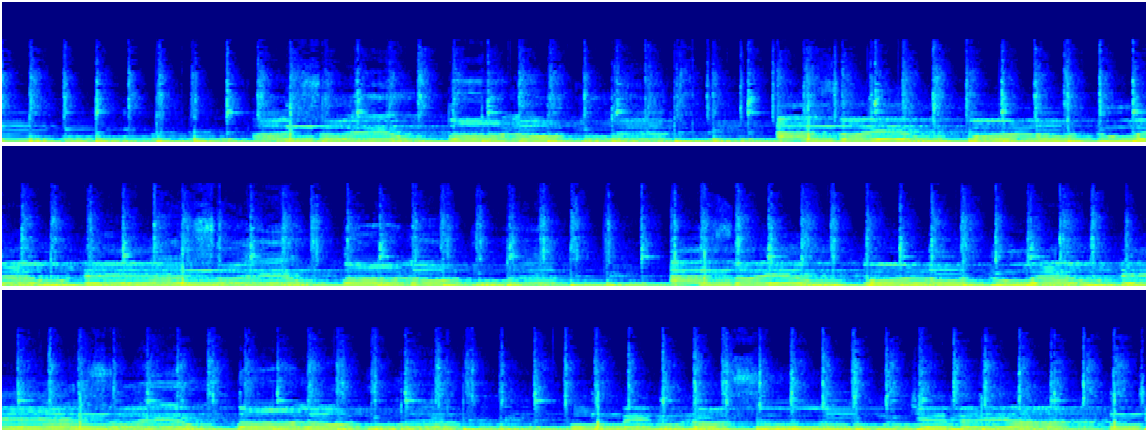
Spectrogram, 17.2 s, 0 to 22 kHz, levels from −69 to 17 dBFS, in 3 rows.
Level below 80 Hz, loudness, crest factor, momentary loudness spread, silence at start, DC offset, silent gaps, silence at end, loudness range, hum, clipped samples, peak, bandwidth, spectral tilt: -40 dBFS; -22 LUFS; 16 dB; 4 LU; 0 s; under 0.1%; none; 0 s; 2 LU; none; under 0.1%; -6 dBFS; 17 kHz; -5 dB/octave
